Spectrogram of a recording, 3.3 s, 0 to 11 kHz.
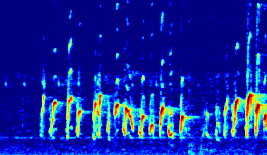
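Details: Decoy bulbul calling to lure wild birds down, recorded 16 March 2021: a rapid, chattering run of bright, sharp, slurred notes, rising and falling, strung closely together and briefly broken midway, with a faint steady hum underneath.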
